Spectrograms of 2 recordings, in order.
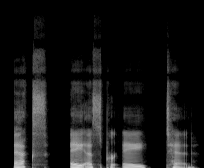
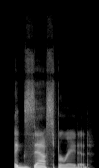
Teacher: with the strongest stress on the second syllable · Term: stress pattern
